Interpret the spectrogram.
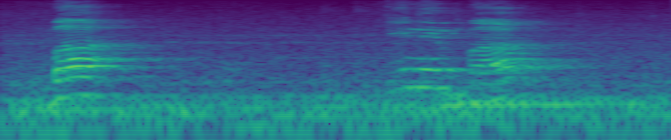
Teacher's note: Asy-syamatain, kedua bibir. Nah, ketika kita mengucapkan huruf ba, maka posisi makhrajnya harus kedua bibir,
